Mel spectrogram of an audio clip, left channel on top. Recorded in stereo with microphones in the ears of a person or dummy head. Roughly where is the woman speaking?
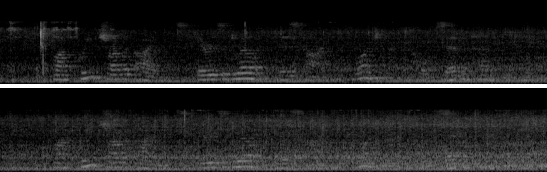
Left.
